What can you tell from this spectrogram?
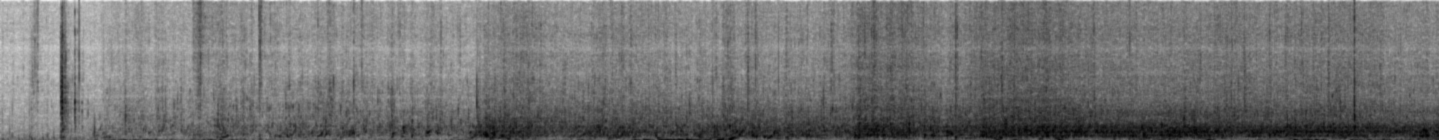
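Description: Shallow river water rushing and splashing, churned up by a crowd of pink salmon thrashing in the shallows. It comes in suddenly about three and a half seconds in and grows a little louder; before that only a faint quiet with a couple of clicks.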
